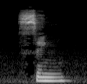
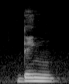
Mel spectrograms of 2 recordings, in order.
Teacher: is different depending on whether you speak northern or southern dialect in northern dialect it's pronounced like ng in english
